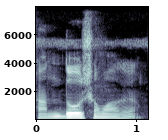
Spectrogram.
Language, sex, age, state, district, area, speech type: Tamil, male, 45-60, Tamil Nadu, Ariyalur, rural, read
